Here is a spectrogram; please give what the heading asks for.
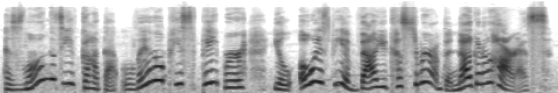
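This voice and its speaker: A woman's voice: high-pitched, brisk, exaggerated voice. A woman voicing a caring young woman who makes fireworks in a video game, chatty and reassuring. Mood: upbeat, reassuring. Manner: animated, reassuring, casually chatty. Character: cheerful, caring young woman fireworks maker, loyal to customers. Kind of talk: English video game voice acting.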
